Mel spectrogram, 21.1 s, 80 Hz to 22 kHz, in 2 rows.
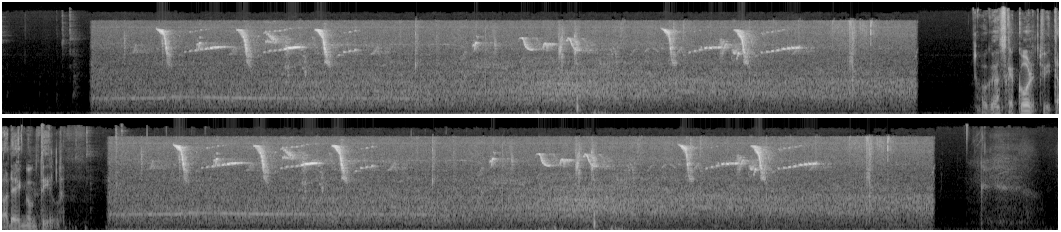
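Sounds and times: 
steady low hum of outdoor ambience: 0:00.9 - 0:09.2, 0:11.6 - 0:19.9
great tit singing two-note phrases in mid-May: 0:01.0 - 0:09.2, 0:11.7 - 0:19.9
speech: 0:09.9 - 0:11.4.

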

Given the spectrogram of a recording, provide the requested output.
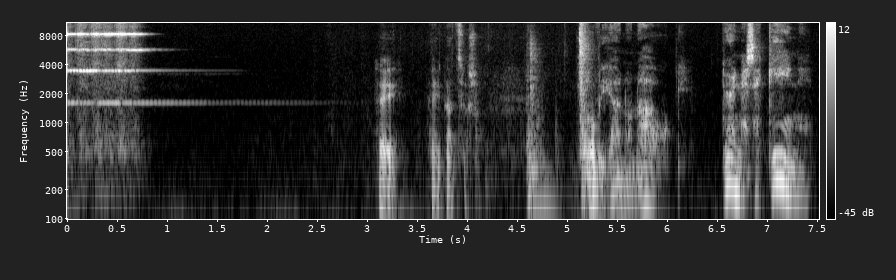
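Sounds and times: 
electric doorbell ringing in a rattling burst: 0:00.0 - 0:02.5
speech: 0:03.1 - 0:07.5.

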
